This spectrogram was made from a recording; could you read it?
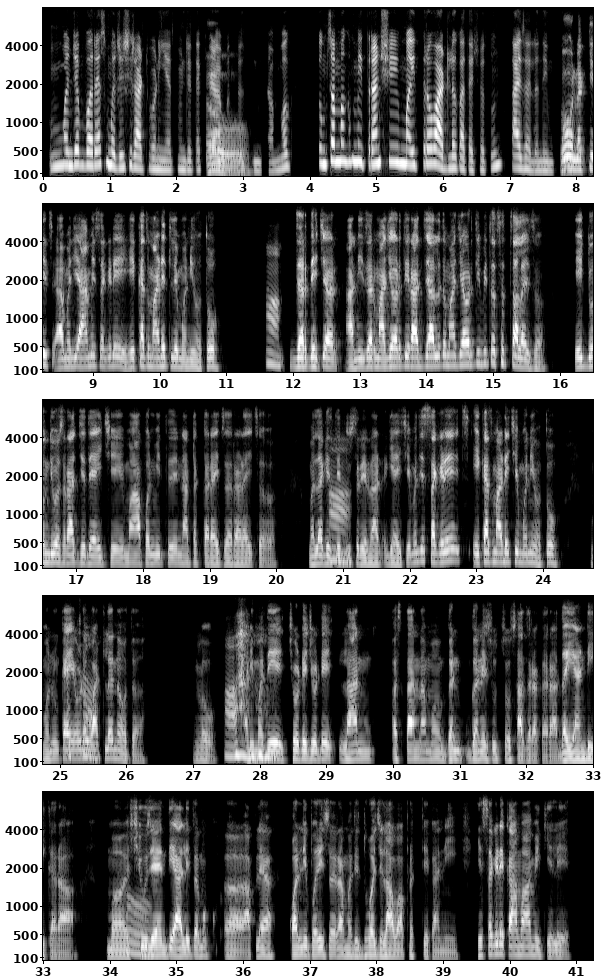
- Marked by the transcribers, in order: laugh
- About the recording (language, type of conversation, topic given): Marathi, podcast, तुमच्या वाडीत लहानपणी खेळलेल्या खेळांची तुम्हाला कशी आठवण येते?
